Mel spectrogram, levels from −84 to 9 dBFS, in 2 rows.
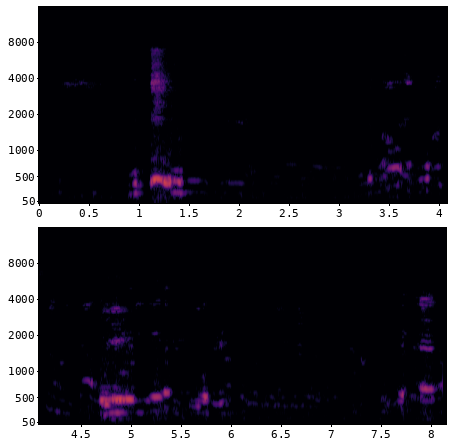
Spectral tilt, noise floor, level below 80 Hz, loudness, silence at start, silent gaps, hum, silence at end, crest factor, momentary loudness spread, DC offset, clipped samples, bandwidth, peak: -2 dB/octave; -80 dBFS; under -90 dBFS; -46 LUFS; 0.95 s; none; none; 0 s; 22 dB; 23 LU; under 0.1%; under 0.1%; 7.2 kHz; -28 dBFS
